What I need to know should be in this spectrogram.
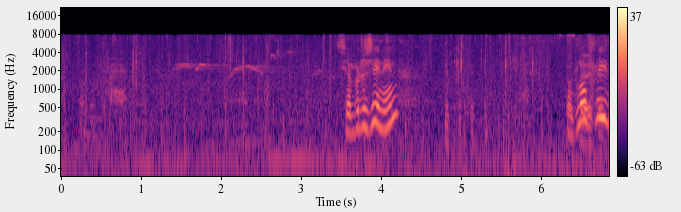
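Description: Dogs' paws patter softly on a paved path.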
